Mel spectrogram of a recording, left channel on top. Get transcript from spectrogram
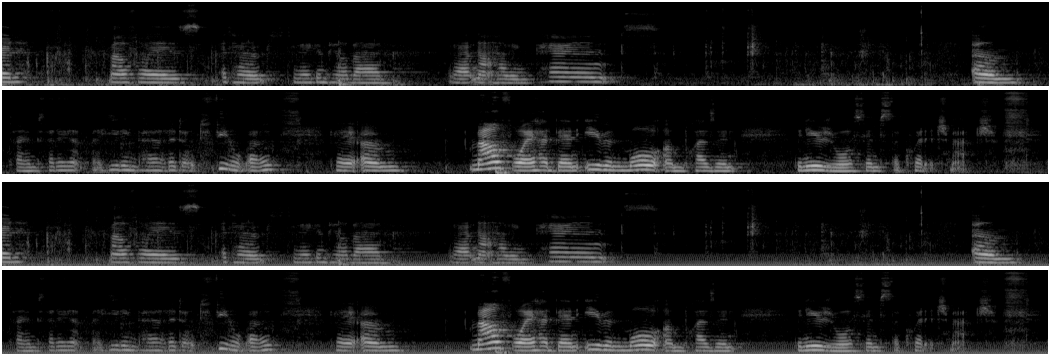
Malfoy's attempt to make him feel bad about not having parents. Sorry, I'm setting up my heating pad. I don't feel well. Okay, Malfoy had been even more unpleasant than usual since the Quidditch match.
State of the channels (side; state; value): right; noise; hum, 12 dB below the sound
